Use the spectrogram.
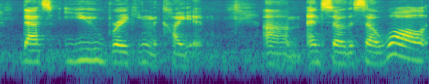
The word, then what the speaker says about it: chitin: that's made of chitin that's pronounced chitin with like a hard ch this is the same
